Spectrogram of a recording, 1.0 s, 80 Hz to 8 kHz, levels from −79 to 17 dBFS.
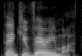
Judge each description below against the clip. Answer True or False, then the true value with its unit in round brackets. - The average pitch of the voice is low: False (255 Hz)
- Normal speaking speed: False (235 wpm)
